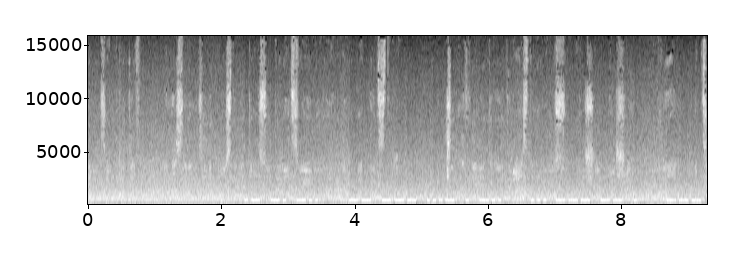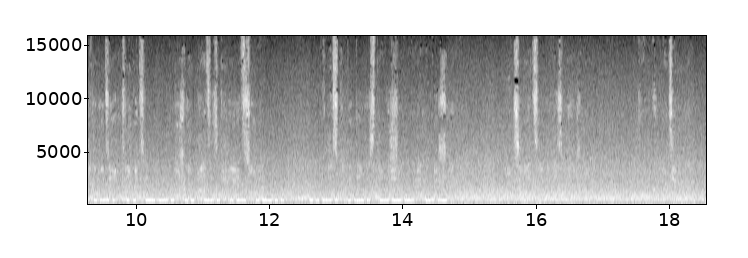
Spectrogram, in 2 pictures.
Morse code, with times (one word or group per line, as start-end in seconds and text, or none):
2.3-3.5 AND
3.9-6.2 MOVED
6.6-8.2 SOME
8.7-12.2 ORIGINAL
12.6-14.7 FROM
